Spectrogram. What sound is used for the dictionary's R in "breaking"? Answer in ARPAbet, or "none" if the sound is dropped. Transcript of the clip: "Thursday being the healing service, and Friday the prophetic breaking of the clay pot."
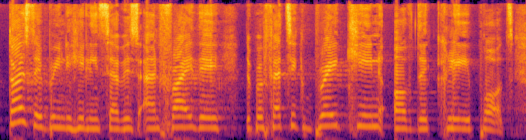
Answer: R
